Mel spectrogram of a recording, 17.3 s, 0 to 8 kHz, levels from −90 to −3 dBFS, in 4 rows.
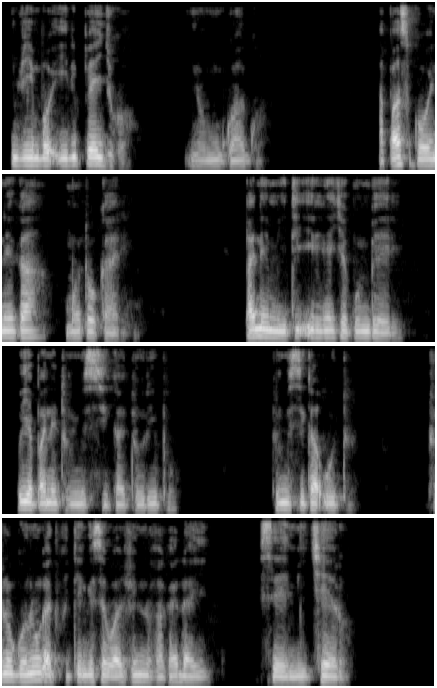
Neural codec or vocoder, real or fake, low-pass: vocoder, 24 kHz, 100 mel bands, Vocos; fake; 7.2 kHz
